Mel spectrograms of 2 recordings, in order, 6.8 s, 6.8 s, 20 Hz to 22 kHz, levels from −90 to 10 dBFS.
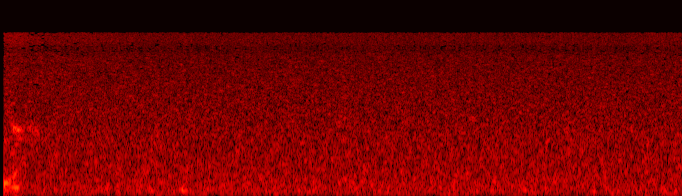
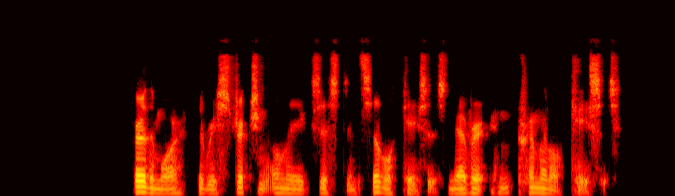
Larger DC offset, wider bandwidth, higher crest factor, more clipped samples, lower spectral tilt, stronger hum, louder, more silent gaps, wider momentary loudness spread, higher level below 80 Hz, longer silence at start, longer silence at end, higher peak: neither; first, 11.5 kHz vs 9.8 kHz; about the same, 20 dB vs 22 dB; neither; second, -2.5 dB/octave vs -4.5 dB/octave; neither; second, -51 LUFS vs -29 LUFS; neither; second, 1 LU vs 10 LU; second, -70 dBFS vs -50 dBFS; second, 0.05 s vs 1.35 s; second, 0 s vs 0.55 s; second, -32 dBFS vs -8 dBFS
